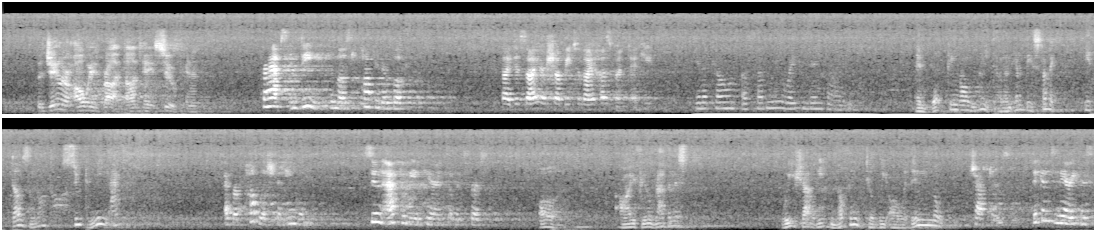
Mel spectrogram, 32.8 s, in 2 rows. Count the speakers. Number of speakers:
5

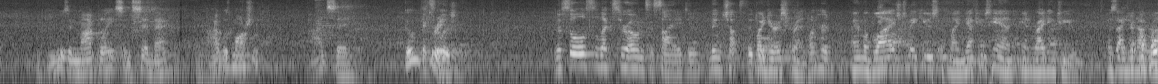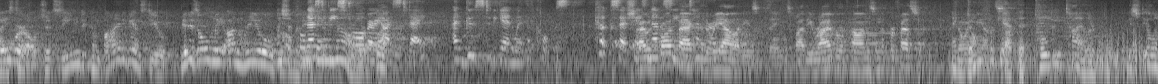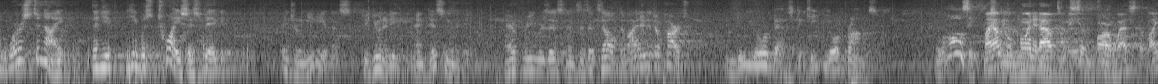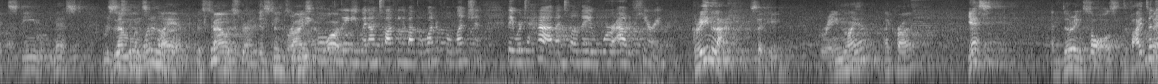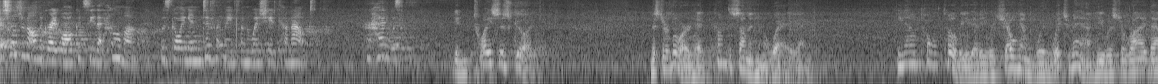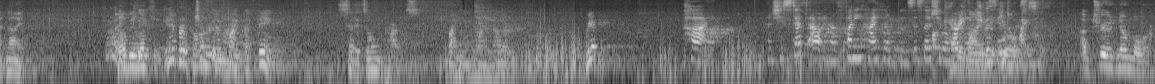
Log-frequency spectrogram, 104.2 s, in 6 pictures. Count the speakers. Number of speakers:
7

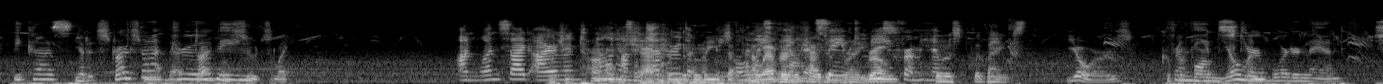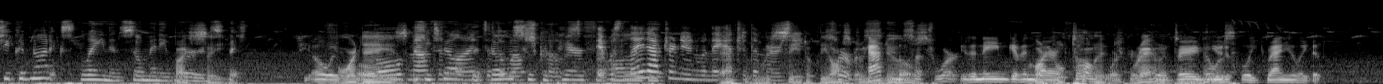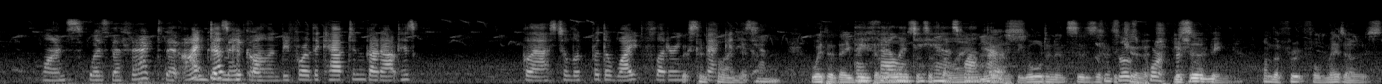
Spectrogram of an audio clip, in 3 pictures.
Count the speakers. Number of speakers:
8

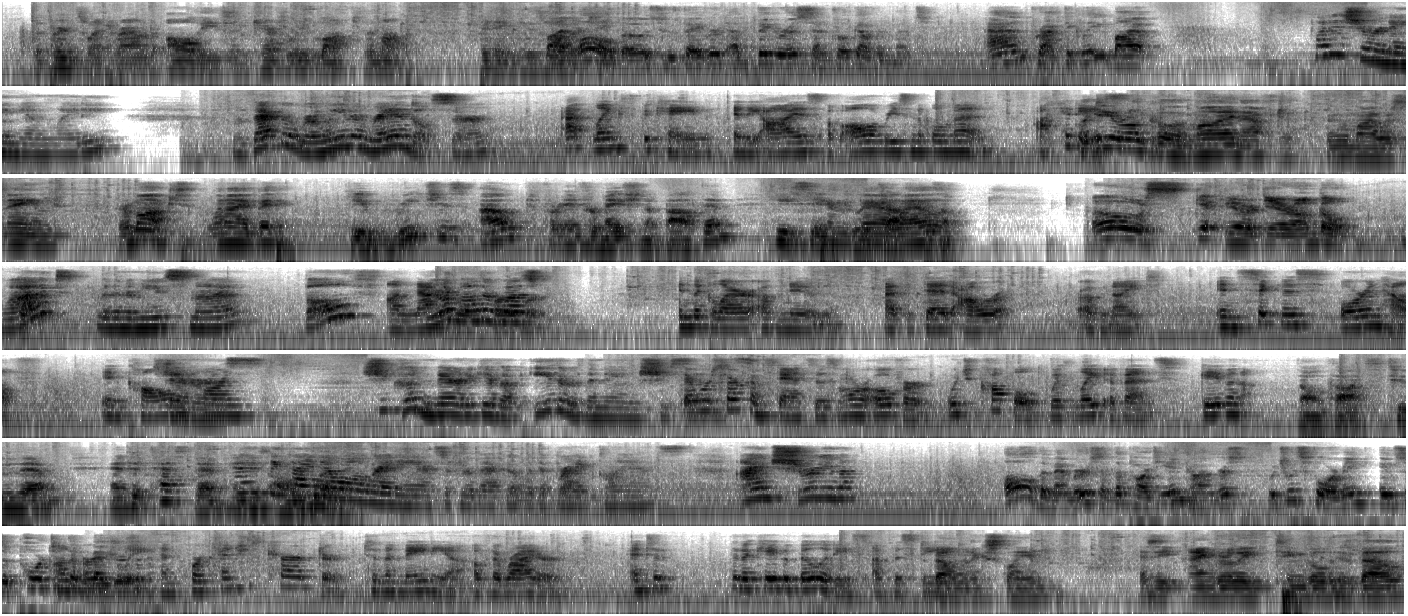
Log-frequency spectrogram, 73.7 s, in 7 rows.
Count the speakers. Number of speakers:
6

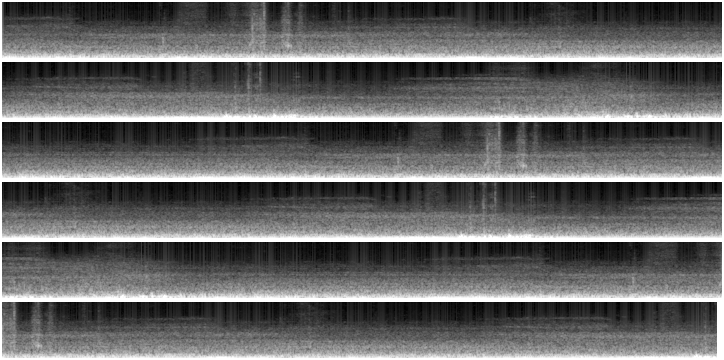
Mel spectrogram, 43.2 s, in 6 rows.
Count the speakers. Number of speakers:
0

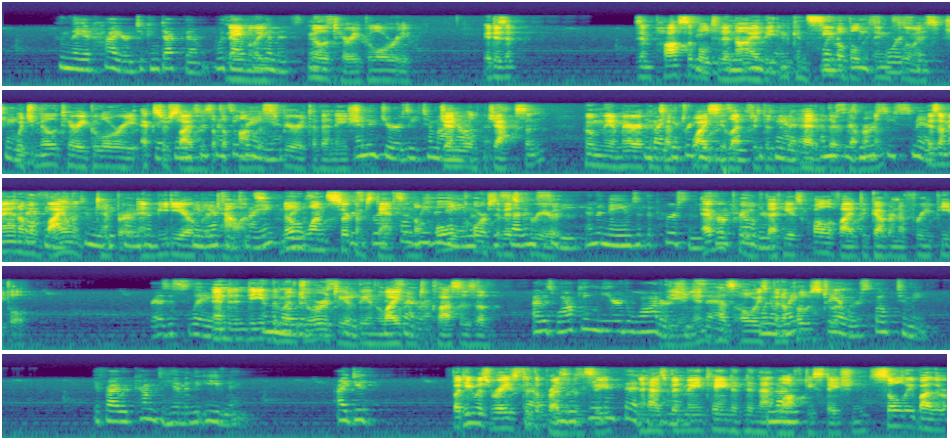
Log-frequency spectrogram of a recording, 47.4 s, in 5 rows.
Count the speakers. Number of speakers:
2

